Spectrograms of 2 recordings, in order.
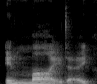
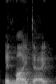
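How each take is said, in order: First: It is said in a grand, dramatic tone. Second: It is said in a plain, ordinary tone.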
